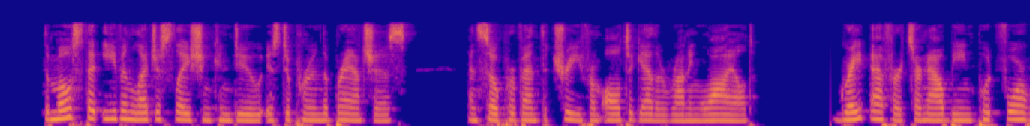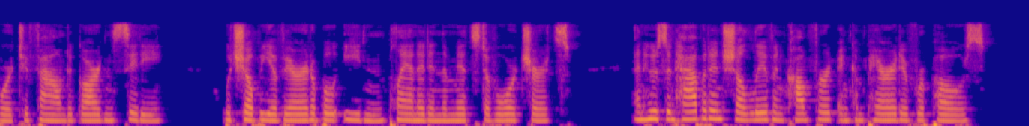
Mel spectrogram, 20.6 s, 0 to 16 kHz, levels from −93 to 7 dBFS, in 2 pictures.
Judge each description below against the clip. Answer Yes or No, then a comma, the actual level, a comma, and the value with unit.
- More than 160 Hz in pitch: Yes, medium, 185 Hz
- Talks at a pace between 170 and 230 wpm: No, average, 155 wpm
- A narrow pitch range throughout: Yes, narrow, 1.9 semitones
